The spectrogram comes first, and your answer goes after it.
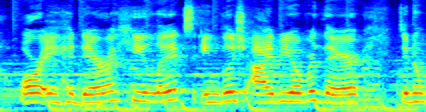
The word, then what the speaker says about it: Hedera helix: You can see that there was a Hydra Helix or a Hedera Helix, English ivy over there.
